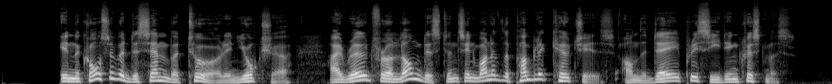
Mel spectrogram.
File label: male speech english; OmniPower4296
